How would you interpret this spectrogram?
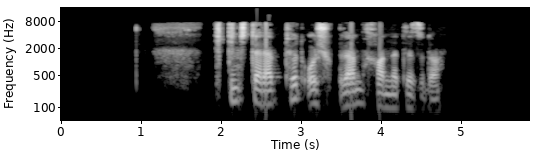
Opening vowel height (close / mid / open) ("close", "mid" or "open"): close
